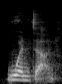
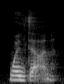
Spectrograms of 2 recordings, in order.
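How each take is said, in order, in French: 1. Les deux mots s'enchaînent comme un seul mot. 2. Les deux mots s'enchaînent comme un seul mot.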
